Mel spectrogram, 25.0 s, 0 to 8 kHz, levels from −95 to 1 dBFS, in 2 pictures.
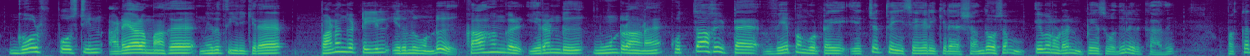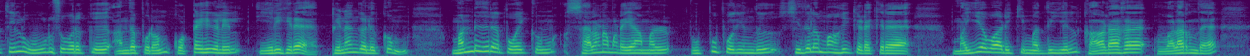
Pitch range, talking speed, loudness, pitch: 155-185 Hz, 90 wpm, -25 LUFS, 165 Hz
